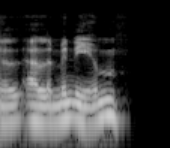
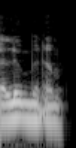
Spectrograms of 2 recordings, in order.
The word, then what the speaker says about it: aluminium: Stumbling over saying it the European way. I have been listening to too many American podcasts. It causes me effort to say it correctly. I keep on wrongly saying aluminum in my head. Aluminium.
